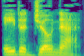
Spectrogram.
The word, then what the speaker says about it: Ada Yonath: Yonath, Hebrew, Yuant pronounced Ada Jonat, born the 22nd of June 1939, is an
